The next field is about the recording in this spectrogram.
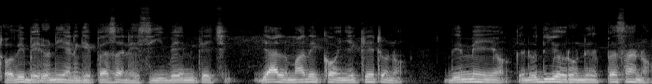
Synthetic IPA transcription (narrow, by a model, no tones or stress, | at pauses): tɔd̪ɪbedonɪjɛnɡɪpɛsanesimbenket͡ʃd͡ʒalmad̪ɪkɔɲeketonɔ | d̪ɪmɪjɔkendod̪ijoɾonepɛsanɔ̰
